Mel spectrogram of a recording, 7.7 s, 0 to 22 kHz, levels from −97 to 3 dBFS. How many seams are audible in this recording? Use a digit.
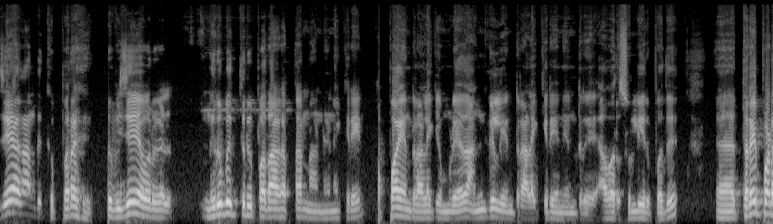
2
